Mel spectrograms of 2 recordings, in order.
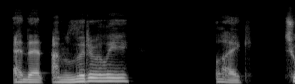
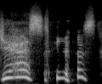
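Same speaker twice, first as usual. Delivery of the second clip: much higher, laughing cheer of relief; crowd cheering. Retold or imitated. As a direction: cheer it like the whole stand. Stadium celebrating offside call.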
